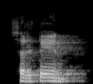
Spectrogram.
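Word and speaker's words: certain: निश्चित सर्टेन क्या निश्चित सी के बाद में ई आता है आई आता है वाई आता है तो सी है व स का उच्चारण देता है उरण देता है का य पर कटेन नहीं बोले क्या बोले सर्टेन और यह क्या होता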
